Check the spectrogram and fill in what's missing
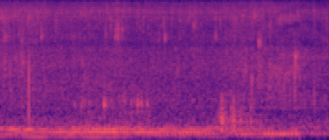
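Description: Sweet pumpkin pieces tipped into a hot frying pan where aubergine was just fried, giving a steady close sizzle and bubbling hiss of oil that holds throughout with small crackles.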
